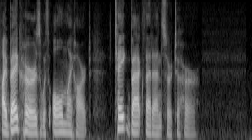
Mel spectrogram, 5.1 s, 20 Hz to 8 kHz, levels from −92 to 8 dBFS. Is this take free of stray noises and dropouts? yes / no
yes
